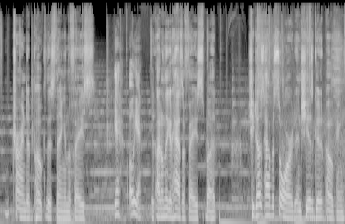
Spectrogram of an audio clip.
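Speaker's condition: No condition

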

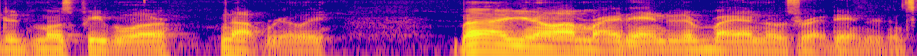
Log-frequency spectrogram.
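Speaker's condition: No condition

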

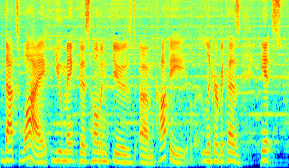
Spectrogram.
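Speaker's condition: No condition

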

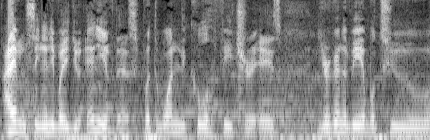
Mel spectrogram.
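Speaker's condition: Cleft palate; kept home from school while healing

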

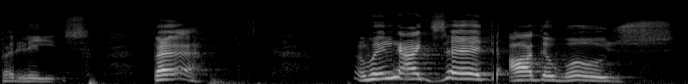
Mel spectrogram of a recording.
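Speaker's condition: Speech impediment; initially misdiagnosed

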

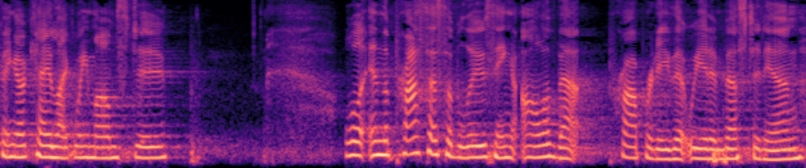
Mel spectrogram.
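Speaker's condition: Cleft lip and palate, severe

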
